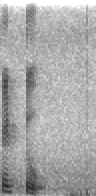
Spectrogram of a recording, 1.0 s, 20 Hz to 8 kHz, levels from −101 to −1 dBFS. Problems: none marked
